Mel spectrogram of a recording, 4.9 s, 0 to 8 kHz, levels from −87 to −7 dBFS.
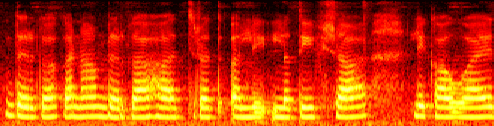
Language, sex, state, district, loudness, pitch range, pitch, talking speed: Hindi, female, Uttar Pradesh, Jalaun, -19 LUFS, 220-230 Hz, 225 Hz, 135 wpm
